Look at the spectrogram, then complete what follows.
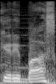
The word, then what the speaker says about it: Kiribati: गिरी बाटी जाता है लेकिन यहां के लोग पेस को किरबास बोलते हैं क्योंकि गिरी बातें की लोकल लैंग्वेज में टी को एफ के तोर पर प्रोनाउंस किया जाता है इसीलिए हम भी आपसे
